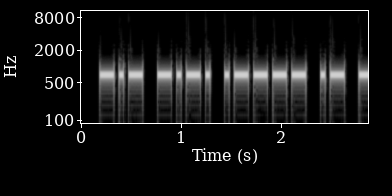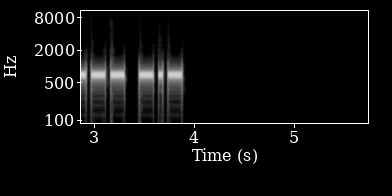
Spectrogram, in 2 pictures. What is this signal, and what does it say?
Morse code, heard as a keyed tone, about 25 wpm, 700 Hz. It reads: KC1AOK
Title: USA Call Signs - 6 Characters - Repeated 2x - 25wpm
